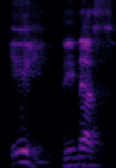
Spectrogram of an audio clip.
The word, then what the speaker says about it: اهدنا: এখানে ইহদিনাস সিরাতাল মুস্তাকিম, ইহদিনাটা একটু আপনার ইহি হয়ে গেছে, আপনি বলেছেন ইহি, মানে একটু হালকা আসছে, কিন্তু এটা কিন্তু ইহদিনাস মানে হাটা একদম গলার শেষ দিক থেকে উন্মুক্ত ভাবে উচ্চারণ করতে হবে।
